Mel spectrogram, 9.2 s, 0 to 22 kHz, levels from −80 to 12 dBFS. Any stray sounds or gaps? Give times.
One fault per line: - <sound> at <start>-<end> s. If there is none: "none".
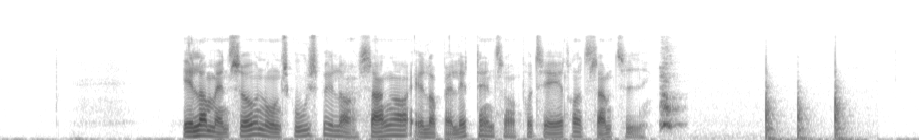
- bark at 6.6-6.9 s
- thud at 7.6-8.7 s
